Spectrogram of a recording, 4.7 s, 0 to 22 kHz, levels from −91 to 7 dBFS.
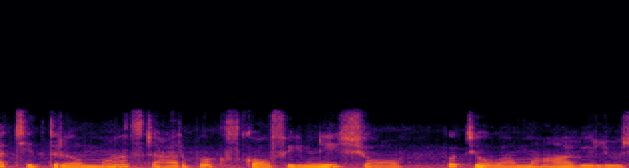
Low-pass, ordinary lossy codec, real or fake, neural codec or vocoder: none; none; fake; codec, 16 kHz, 4 kbps, X-Codec, WavLM features, trained on Multilingual LibriSpeech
